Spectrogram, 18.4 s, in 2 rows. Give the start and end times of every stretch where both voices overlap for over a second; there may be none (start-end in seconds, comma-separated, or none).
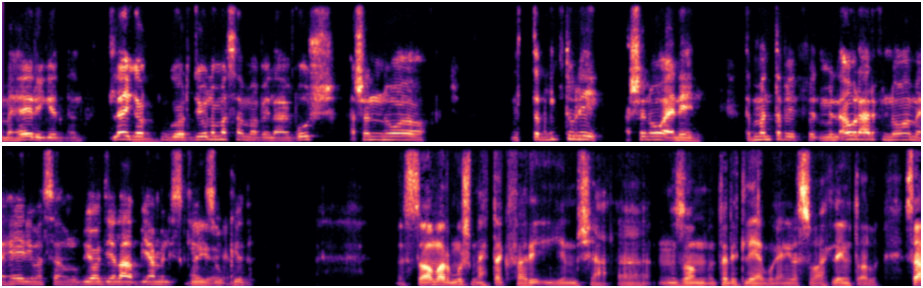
none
